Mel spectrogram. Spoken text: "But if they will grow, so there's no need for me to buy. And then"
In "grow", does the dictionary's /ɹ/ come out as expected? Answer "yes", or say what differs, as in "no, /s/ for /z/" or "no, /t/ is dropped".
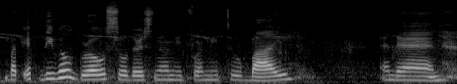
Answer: yes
